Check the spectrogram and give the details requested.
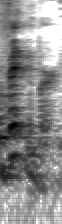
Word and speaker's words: Wittenberg: Horatio is a student at Wittenberg, the University of Wittenberg, or Wittenberg, as it should be pronounced, as Hamlet also is.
